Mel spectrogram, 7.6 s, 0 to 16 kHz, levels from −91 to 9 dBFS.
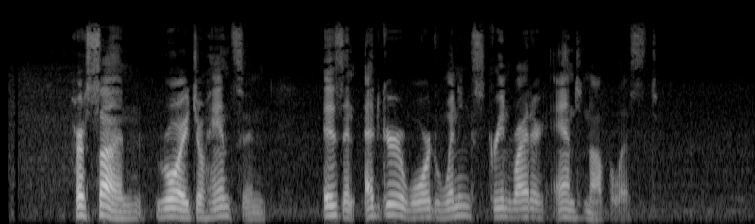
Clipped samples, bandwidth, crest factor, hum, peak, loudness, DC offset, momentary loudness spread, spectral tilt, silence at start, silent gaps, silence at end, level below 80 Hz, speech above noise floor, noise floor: under 0.1%; 10.5 kHz; 24 dB; none; -4 dBFS; -26 LUFS; under 0.1%; 19 LU; -5.5 dB/octave; 0.75 s; none; 1.3 s; -68 dBFS; 36 dB; -62 dBFS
